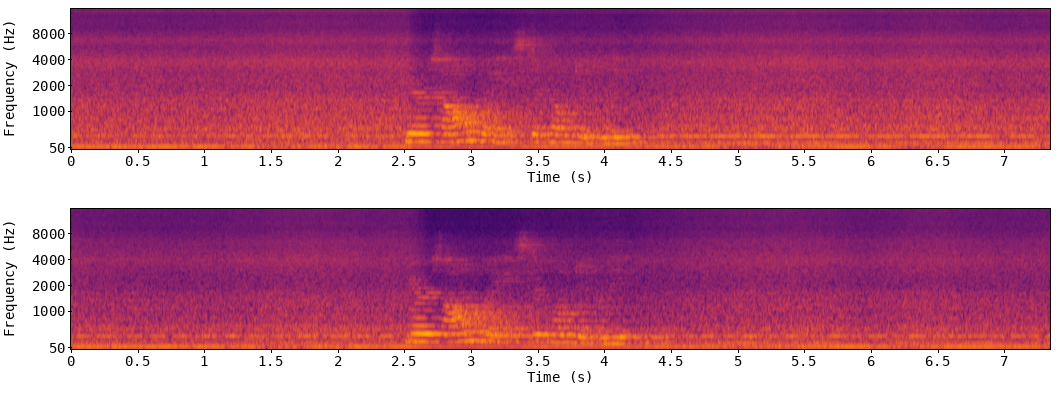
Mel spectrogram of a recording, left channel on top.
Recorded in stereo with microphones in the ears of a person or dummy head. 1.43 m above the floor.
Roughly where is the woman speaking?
Left.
